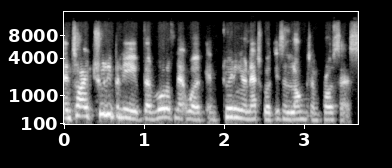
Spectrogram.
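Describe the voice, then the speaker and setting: Very fast speech from a woman with ordinary pitch variation, in a dry, close sound with no echo. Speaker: entrepreneurship speaker. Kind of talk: motivational talk.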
